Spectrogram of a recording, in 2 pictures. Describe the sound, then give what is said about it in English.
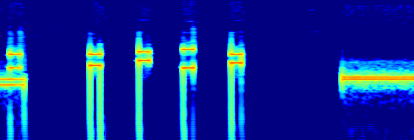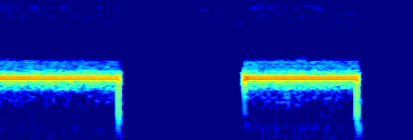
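Telephone keypad tones: five short beeps of a number being dialed, then two long, steady tones, the second after a brief gap. “I'm dialing the number right now.”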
